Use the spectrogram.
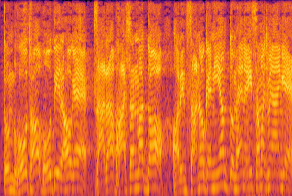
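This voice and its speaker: Man as a sharp, high-voiced arrogant factory manager. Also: moderate pace. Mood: contemptuous. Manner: curt, scolding, dismissive. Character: arrogant, dismissive male factory manager, cartoon villain. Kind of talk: animated cartoon character acting. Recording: music bed under the voice.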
